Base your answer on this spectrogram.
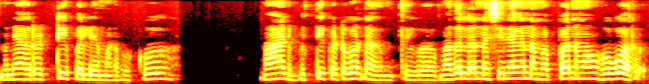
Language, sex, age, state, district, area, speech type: Kannada, female, 60+, Karnataka, Gadag, urban, spontaneous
